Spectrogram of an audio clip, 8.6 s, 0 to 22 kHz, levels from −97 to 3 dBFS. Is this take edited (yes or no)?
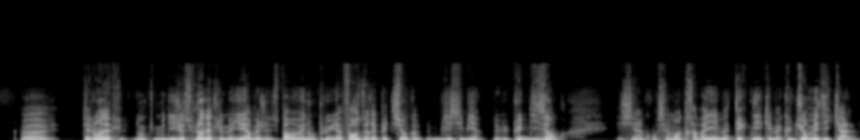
no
